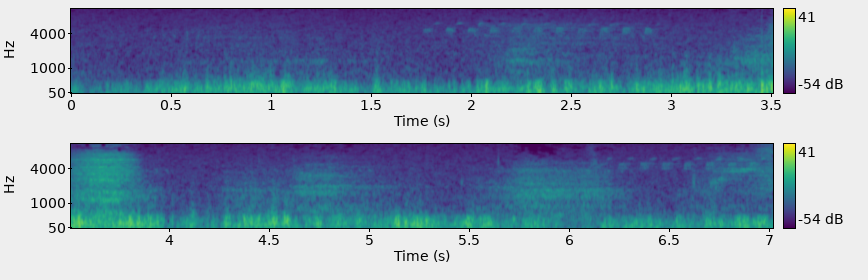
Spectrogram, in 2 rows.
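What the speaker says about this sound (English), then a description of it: "It's a little bit windier up here." Wind gusts buffet the microphone atop a fire lookout tower about 80 feet high overlooking the Grand Canyon, a steady rough rumble with a few brief whooshing surges.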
